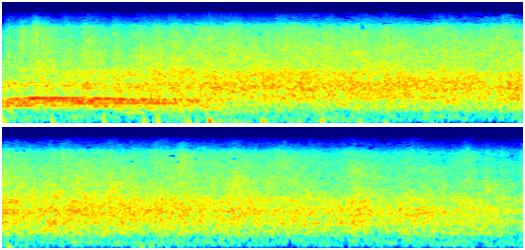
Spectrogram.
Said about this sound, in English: Please give her a hand.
